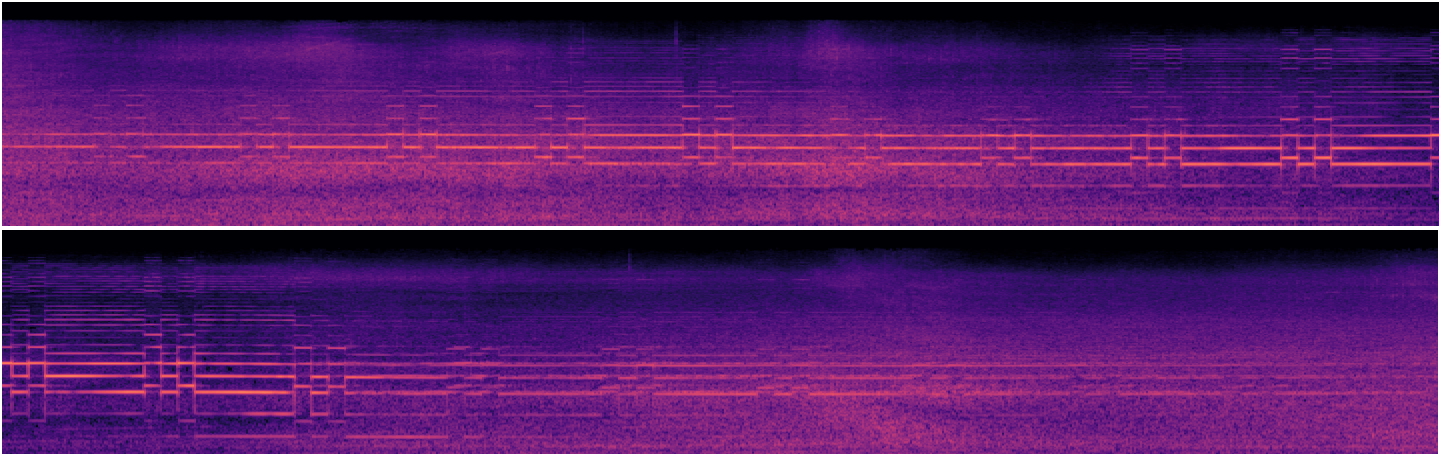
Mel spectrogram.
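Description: Renault Master ambulance's siren sounding in steady alternating two-tone steps as it passes. It is loudest around the middle, then weaker as the vehicle drives away.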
